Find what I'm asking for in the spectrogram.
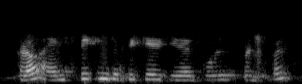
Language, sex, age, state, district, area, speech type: Tamil, female, 18-30, Tamil Nadu, Sivaganga, rural, conversation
